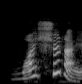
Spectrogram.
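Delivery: high, loud huffy retort; high squeaky turtle; indignant turtle. Acted. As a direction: turtle bristles at being sent away. Turtle voiced in story.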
